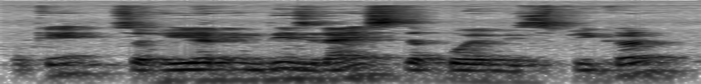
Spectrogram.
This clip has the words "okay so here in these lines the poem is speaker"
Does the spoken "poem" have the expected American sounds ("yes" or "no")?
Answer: yes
